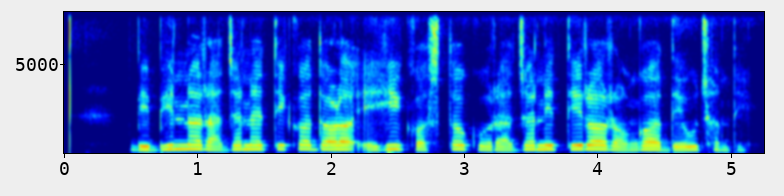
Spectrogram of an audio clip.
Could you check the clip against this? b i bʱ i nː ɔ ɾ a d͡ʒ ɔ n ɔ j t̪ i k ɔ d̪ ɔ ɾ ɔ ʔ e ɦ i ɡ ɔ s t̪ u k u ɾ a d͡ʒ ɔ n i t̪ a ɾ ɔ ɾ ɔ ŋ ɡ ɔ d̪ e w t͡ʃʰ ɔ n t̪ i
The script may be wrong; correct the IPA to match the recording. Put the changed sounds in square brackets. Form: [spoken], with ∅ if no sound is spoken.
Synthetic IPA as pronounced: b i bʱ i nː ɔ ɾ a d͡ʒ ɔ n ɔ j t̪ i k ɔ d̪ ɔ [ɭ] ɔ ʔ e ɦ i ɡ ɔ s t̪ [ɔ] k u ɾ a d͡ʒ ɔ n i t̪ [i] ɾ ɔ ɾ ɔ ŋ ɡ ɔ d̪ e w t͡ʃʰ ɔ n t̪ i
